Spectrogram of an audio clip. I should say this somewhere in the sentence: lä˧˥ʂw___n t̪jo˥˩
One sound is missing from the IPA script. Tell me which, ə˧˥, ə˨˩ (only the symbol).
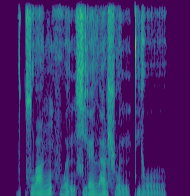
ə˨˩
